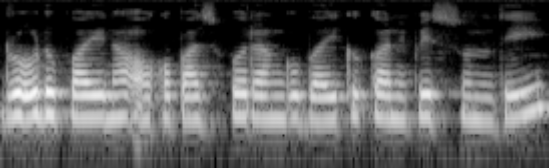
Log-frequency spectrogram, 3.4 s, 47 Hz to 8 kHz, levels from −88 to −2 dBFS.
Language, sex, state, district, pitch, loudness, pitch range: Telugu, female, Telangana, Komaram Bheem, 220 Hz, -18 LUFS, 215-225 Hz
